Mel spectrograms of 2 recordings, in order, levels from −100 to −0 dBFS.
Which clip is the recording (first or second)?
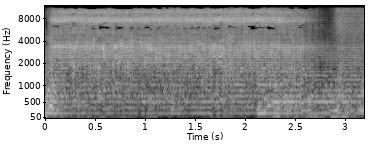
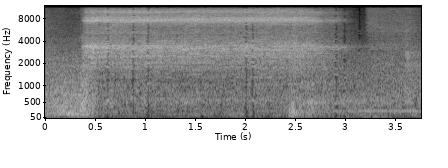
second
